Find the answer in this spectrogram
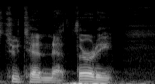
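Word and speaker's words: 2/10, n/30: That's pronounced as 210 net 30.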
